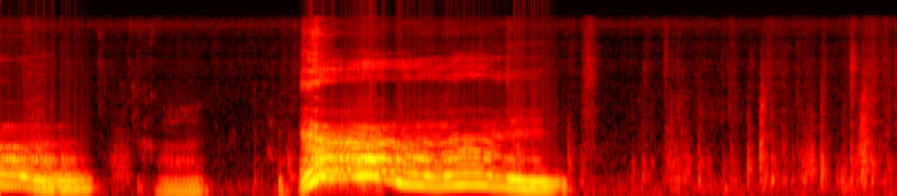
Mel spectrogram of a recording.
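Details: Basset Hound making low grumbling moans, then a long, loud quavering howl of nearly three seconds with a wobbling pitch, fading into quiet breathy sounds.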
